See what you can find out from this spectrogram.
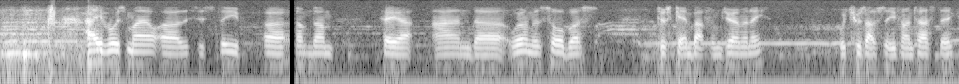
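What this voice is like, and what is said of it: Speaker's own strong accent. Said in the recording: “my terrible accent”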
